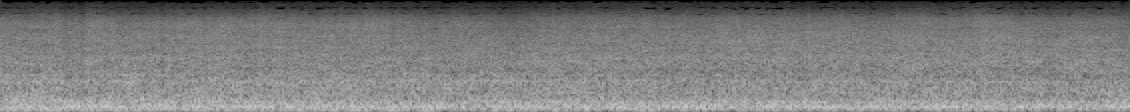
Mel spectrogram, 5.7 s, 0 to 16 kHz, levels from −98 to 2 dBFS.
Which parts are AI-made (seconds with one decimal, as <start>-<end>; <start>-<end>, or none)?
0.0-5.7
